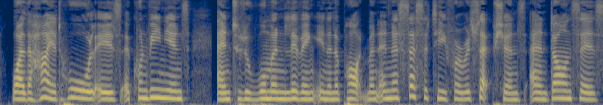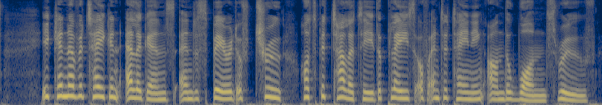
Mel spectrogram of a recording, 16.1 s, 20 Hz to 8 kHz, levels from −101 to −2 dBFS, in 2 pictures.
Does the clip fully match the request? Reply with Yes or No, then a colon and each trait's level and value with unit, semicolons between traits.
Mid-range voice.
No: high, 205 Hz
